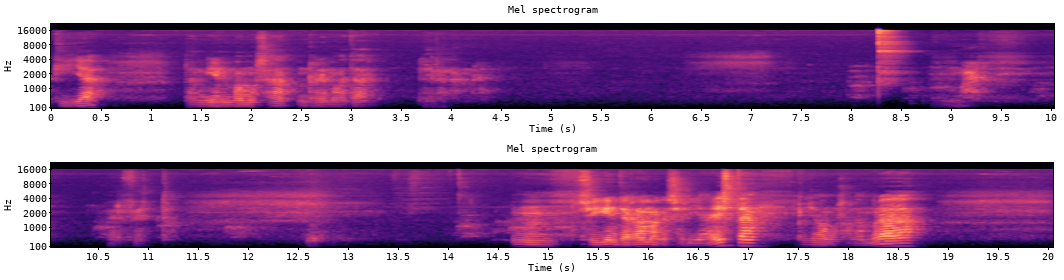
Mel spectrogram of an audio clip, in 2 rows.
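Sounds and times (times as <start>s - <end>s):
soft breaths: 3.8s - 7.6s, 8.8s - 15.6s, 18.8s - 20.0s.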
